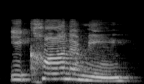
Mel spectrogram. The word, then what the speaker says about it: economy: or economic right so every time you change the part of speech of this word it changes its pronunciation economy economic economist see how those all sound really different they're not none of them are pronounced the same so anytime you change the ending on this particular word it changes which syllable is accented and it changes the whole sound of the word um economy so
